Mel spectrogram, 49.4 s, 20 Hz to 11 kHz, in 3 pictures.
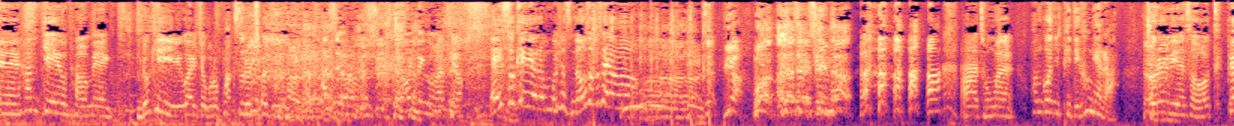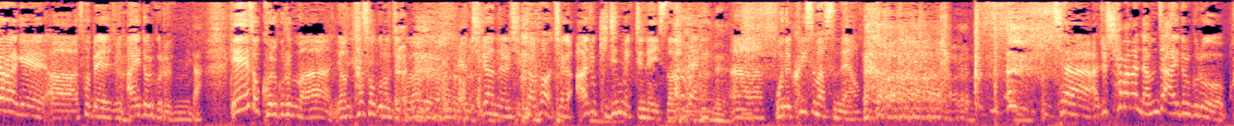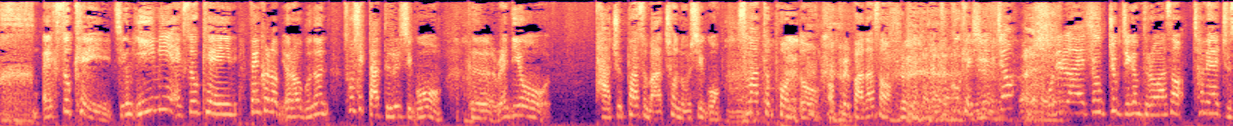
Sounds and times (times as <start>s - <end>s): Speech: 0.0s - 11.4s, 12.8s - 28.0s, 33.4s - 40.2s, 40.8s - 49.3s.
